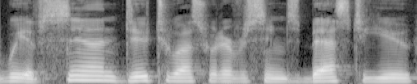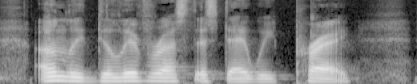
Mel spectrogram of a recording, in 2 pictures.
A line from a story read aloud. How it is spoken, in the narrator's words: The children of Israel cried out and they said to the Lord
